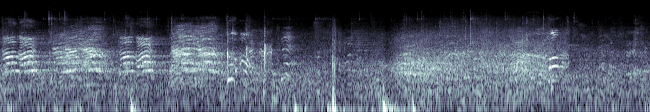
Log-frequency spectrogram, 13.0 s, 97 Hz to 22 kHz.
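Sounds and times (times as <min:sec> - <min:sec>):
crowd noise: 0:00.0 - 0:13.0.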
